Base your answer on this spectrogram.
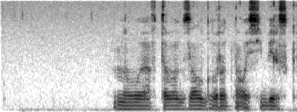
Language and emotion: Russian, neutral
